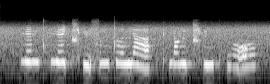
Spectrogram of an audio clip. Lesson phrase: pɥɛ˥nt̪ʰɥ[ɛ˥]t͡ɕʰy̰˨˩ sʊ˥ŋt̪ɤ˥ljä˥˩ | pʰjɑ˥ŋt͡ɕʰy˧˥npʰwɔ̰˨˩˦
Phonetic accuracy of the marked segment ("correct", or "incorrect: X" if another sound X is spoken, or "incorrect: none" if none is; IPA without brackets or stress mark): correct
